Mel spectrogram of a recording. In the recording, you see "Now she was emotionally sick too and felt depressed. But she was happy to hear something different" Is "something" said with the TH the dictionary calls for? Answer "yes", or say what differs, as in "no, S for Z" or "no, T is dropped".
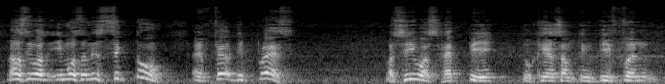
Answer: no, T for TH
